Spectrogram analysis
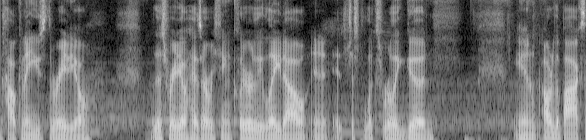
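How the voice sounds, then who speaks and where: A man's voice: sits low, vocal fry, a little hiss or hum. A man casually demonstrating a radio at his workbench, thinking aloud as he goes. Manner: relaxed, thinking aloud, restarts. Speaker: radio reviewer. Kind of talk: casual product demo. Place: workbench in a home radio room.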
